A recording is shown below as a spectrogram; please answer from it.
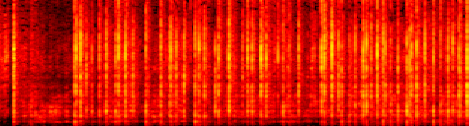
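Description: Long nails tap and scratch quickly on the front cover of a hollow plastic Frasier DVD box set case held close to the mic. Rapid, sharp, clicky taps with a hollow mid-range knock and bright, scratchy rasping between them make a dense, crackling patter with very little low end. Each tap dies away almost instantly.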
